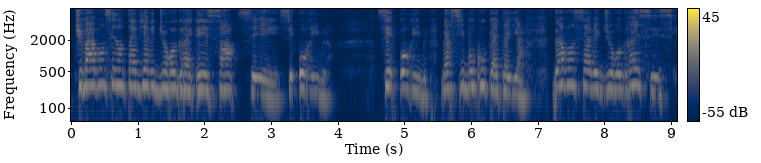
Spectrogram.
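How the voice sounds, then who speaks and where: A woman gives viewers a pep talk in a live chat, her voice pitched a little high. She talks casually and warmly, stumbling through fillers and restarts as she encourages them. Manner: laughs often, loud high laughs. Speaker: trainer answering viewers live.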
